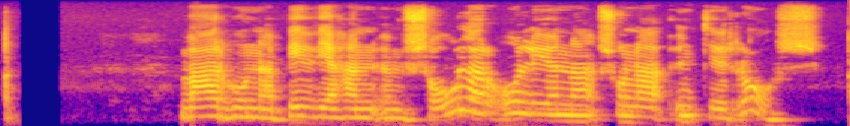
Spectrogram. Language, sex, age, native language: Icelandic, female, 40-49, German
